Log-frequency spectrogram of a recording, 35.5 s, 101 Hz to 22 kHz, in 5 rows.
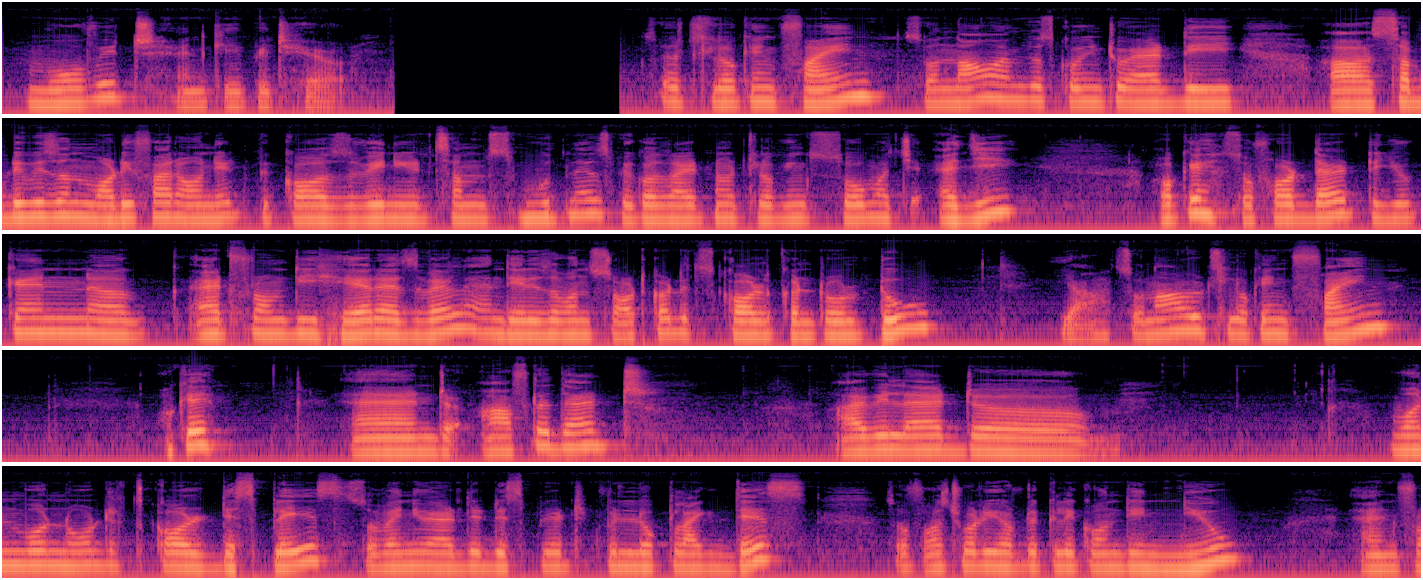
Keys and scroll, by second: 2.4 s, 3.0 Tab, 18.3 ctrl+2.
